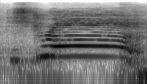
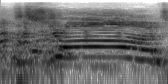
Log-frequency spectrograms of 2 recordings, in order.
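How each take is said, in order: First: Overacted wail, pitched high; hammed-up despair. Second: Overacted shout. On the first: Storyteller overacting the man's grief for Bob. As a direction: ham it up, mock anguish. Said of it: "That's acting". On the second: Storyteller hamming up the owner's grief for the audience. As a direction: overdo the grief, crying it out.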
